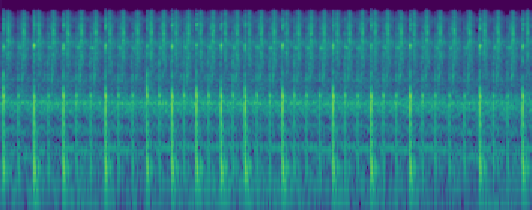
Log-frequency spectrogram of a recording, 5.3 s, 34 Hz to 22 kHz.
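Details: Microcosm R18 model engine, patterned on 1886 Benz Motorwagen engine, first run after tweaking: sharp even pops about five per second with ringing rhythm, very smooth with virtually no vibration; slide valve must stay lubricated or vacuum leaks.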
